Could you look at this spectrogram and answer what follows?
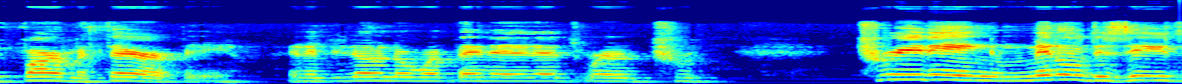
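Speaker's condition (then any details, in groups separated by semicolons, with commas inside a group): Cerebral palsy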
